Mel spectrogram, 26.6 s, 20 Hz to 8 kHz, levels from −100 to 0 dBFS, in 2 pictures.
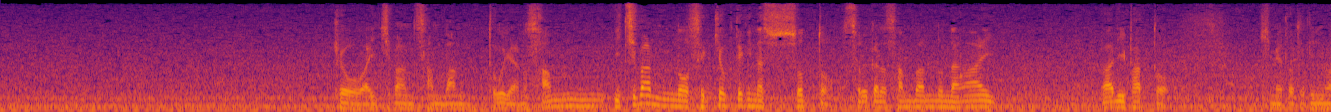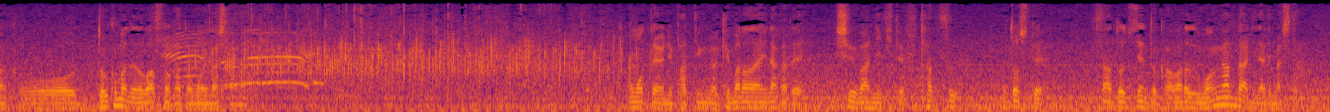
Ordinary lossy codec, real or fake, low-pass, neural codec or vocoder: MP3, 32 kbps; real; 7.2 kHz; none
